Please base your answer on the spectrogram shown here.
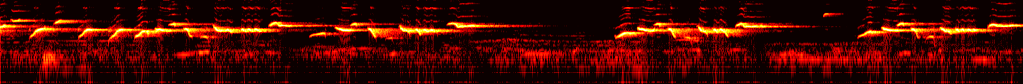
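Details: White-rumped shama song played in the morning as a lure to get quiet birds singing: loud clear whistled notes sliding downward, delivered in quick phrases, with a brief silent pause near the middle before whistling resumes.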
